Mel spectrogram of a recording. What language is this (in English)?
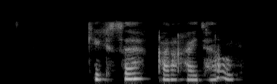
Uzbek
